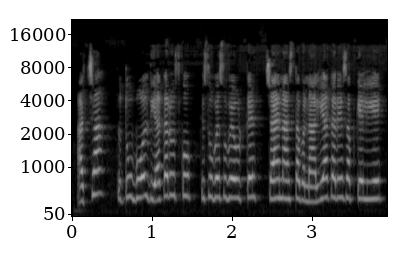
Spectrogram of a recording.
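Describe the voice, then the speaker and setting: A woman playing a shrill, nagging mother-in-law. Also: fairly even intonation, fast talker. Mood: scolding. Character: scolding middle-aged mother-in-law, quick-tempered. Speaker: comedy sketch actor. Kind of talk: scripted family comedy sketch. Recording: dull lo-fi audio.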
